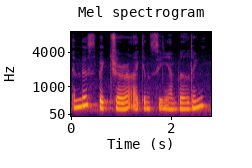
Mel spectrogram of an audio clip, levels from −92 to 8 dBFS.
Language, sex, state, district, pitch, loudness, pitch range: English, female, Arunachal Pradesh, Lower Dibang Valley, 190 Hz, -18 LUFS, 175-230 Hz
